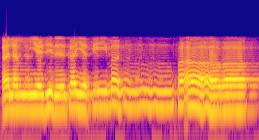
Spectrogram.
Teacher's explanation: یتیمن، مین پہ غنہ کرنا ہے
